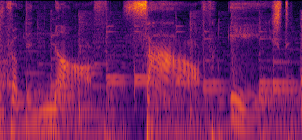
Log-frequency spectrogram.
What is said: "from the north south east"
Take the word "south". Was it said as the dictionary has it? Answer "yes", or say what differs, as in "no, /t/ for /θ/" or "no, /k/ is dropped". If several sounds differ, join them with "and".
yes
